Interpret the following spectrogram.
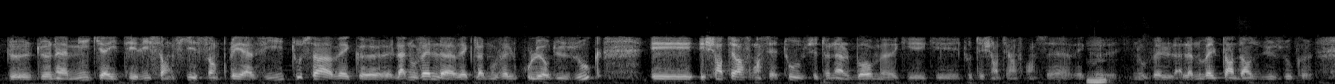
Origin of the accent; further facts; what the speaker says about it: French West Indies, France; comme je suis des Antilles, j'essaie de défendre un petit peu...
